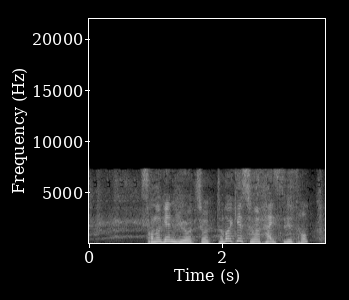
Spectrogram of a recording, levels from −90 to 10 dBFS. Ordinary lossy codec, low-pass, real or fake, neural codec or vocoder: none; none; fake; codec, 16 kHz, 1.1 kbps, Voila-Tokenizer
